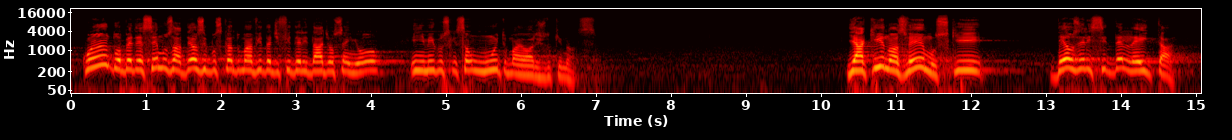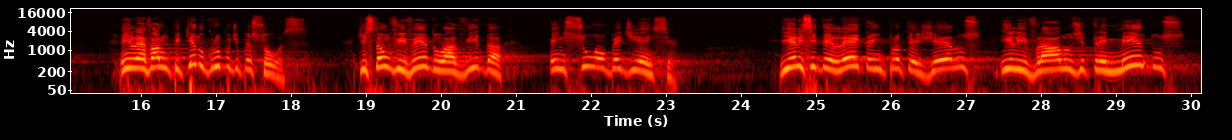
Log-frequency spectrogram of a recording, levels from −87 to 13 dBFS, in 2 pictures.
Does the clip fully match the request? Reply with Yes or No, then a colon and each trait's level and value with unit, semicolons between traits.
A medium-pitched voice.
No: high, 230 Hz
